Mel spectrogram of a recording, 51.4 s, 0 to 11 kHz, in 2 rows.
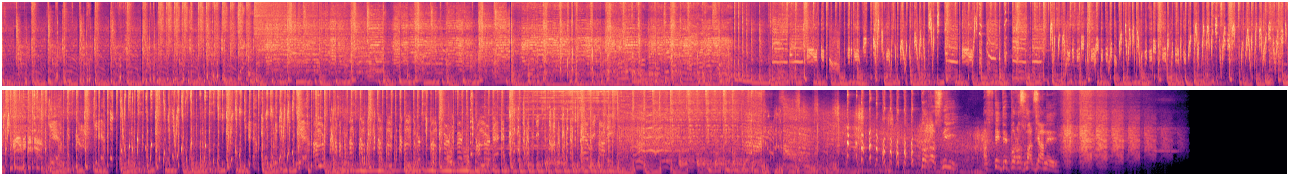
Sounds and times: Scratching (performance technique): 0.0 - 49.0.

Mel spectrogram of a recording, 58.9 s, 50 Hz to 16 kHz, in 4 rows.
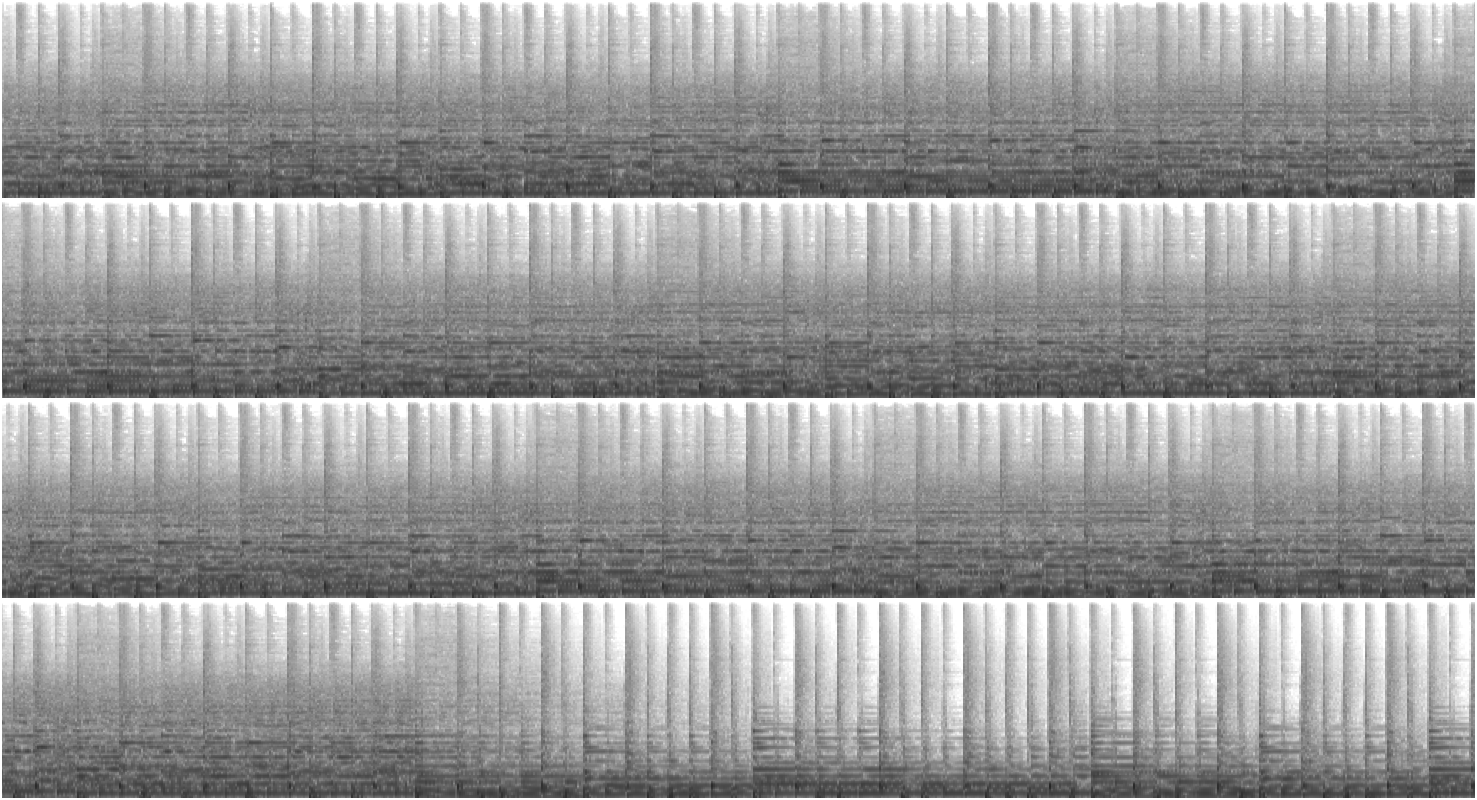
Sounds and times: Music: 0.0 - 58.9.

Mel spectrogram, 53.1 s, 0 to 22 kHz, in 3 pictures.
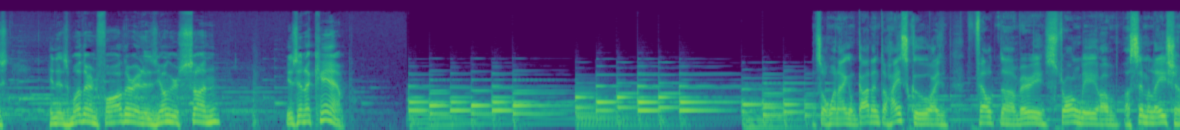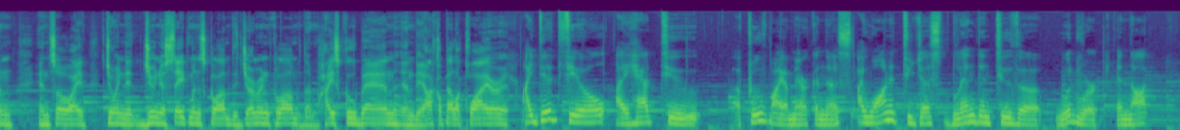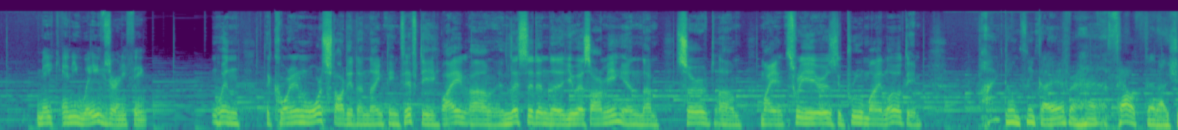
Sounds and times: Electric piano: 5.0 - 23.6.

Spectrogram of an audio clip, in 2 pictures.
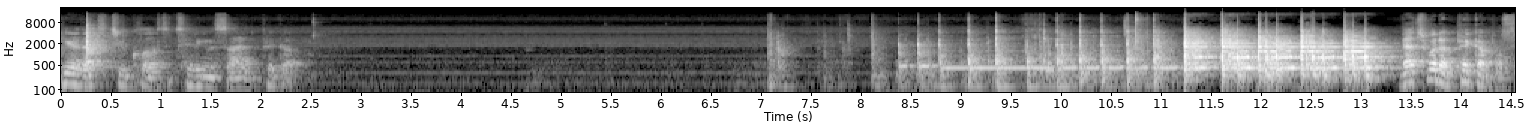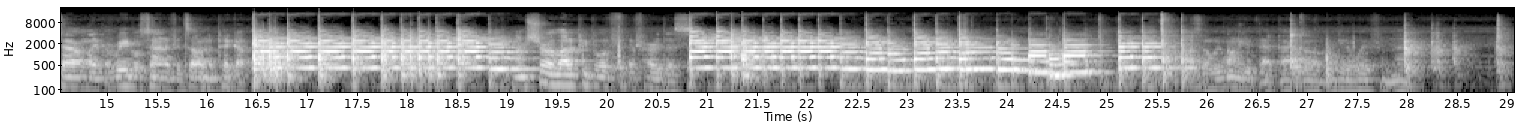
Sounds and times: Speech: 0.0 - 2.6, 13.4 - 16.5, 19.1 - 20.8, 25.8 - 28.2
Electric piano: 16.5 - 19.4, 20.8 - 25.9.

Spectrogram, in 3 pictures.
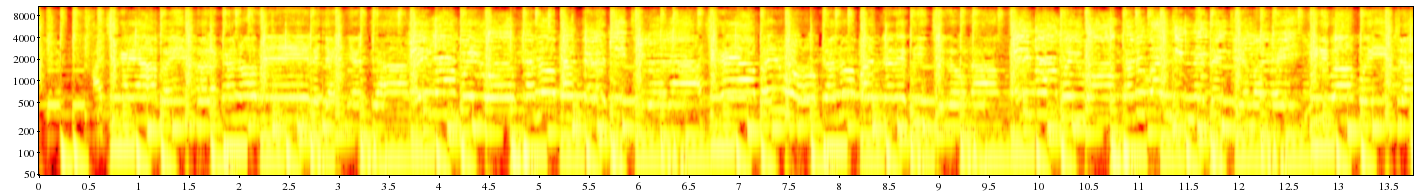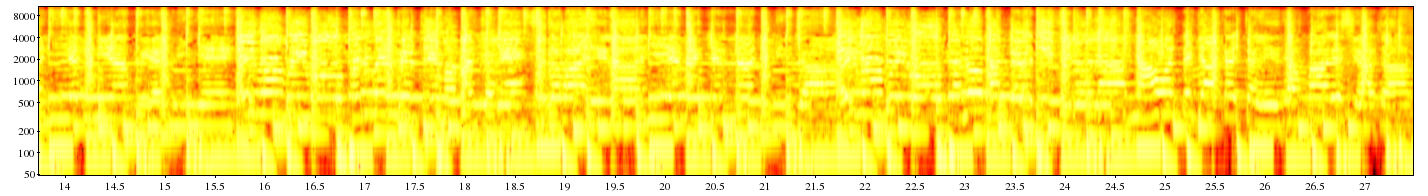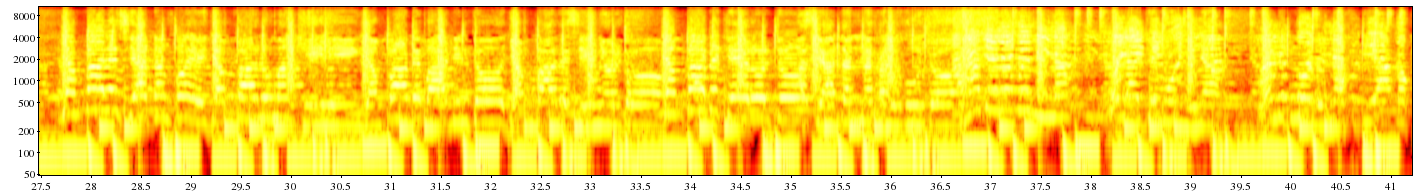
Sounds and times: Music: 0.0 - 41.2.

